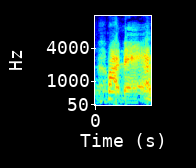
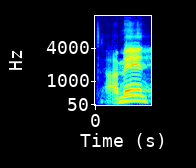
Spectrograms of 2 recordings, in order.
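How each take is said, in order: First: The amen is said loudly and strongly. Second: The amen is said at moderate loudness.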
